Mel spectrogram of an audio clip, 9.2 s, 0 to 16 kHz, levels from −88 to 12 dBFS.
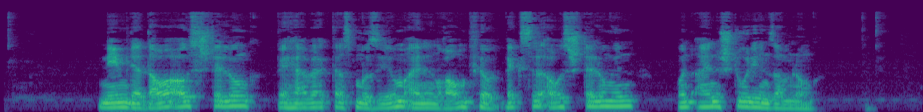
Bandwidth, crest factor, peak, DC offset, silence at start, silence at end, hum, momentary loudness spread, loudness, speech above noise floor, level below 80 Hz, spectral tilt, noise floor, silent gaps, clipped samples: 11.5 kHz; 18 dB; -6 dBFS; under 0.1%; 1 s; 1.1 s; none; 8 LU; -23 LUFS; 42 dB; -44 dBFS; -5.5 dB/octave; -64 dBFS; none; under 0.1%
